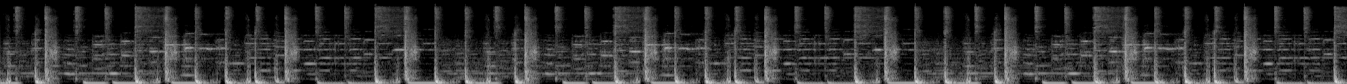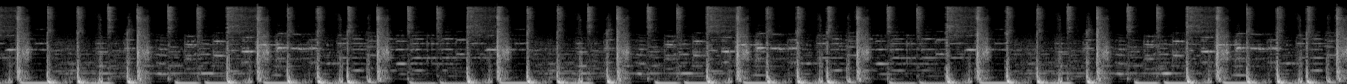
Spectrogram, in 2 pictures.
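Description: Nothing is technically wrong with this audio.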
